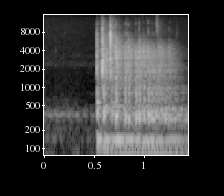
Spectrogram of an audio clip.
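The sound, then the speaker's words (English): Dice abruptly clatter and rattle across a hard desk, a loud burst of clicks over a low, ringing hum from the vibrating microphone boom arm that lingers for about a second. “The boom arm is vibrating when you roll the dice.”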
